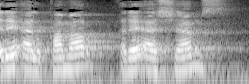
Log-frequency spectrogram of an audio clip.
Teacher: أمال راء كلمة رأى فقط حيث وقع قبل ساكن، يعني رأى القمر، رأى الشمس، أمال الراء فقط في هذه الكلمات.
